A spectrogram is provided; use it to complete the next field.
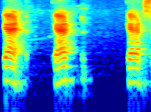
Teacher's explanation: So cat, in cat, the word ends with, or the morpheme ends with t sound. T is a voiceless sound. Therefore, when you attach s morpheme to it, that s morpheme is pronounced as s.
